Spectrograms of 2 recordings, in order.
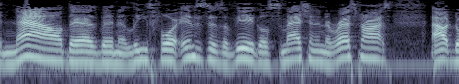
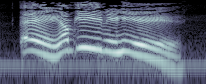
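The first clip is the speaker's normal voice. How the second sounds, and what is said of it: Put-on New York accent. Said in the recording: “That's my New York accent.”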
